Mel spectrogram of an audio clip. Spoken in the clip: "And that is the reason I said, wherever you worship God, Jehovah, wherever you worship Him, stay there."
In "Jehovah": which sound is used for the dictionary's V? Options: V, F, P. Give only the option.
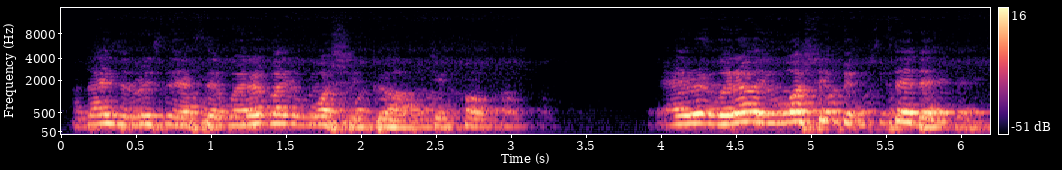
P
